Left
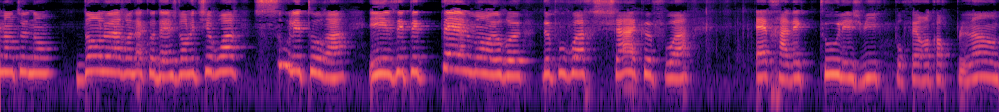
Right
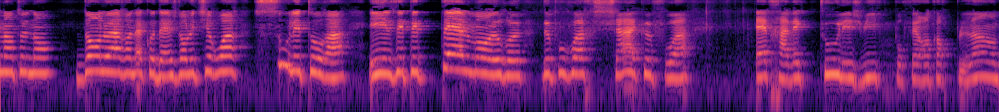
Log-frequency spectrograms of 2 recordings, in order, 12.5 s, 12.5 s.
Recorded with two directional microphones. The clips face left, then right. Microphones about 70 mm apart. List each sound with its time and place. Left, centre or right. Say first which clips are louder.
0.0 s speech: right 2 dB; right
6.2 s a woman's voice: even; centre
